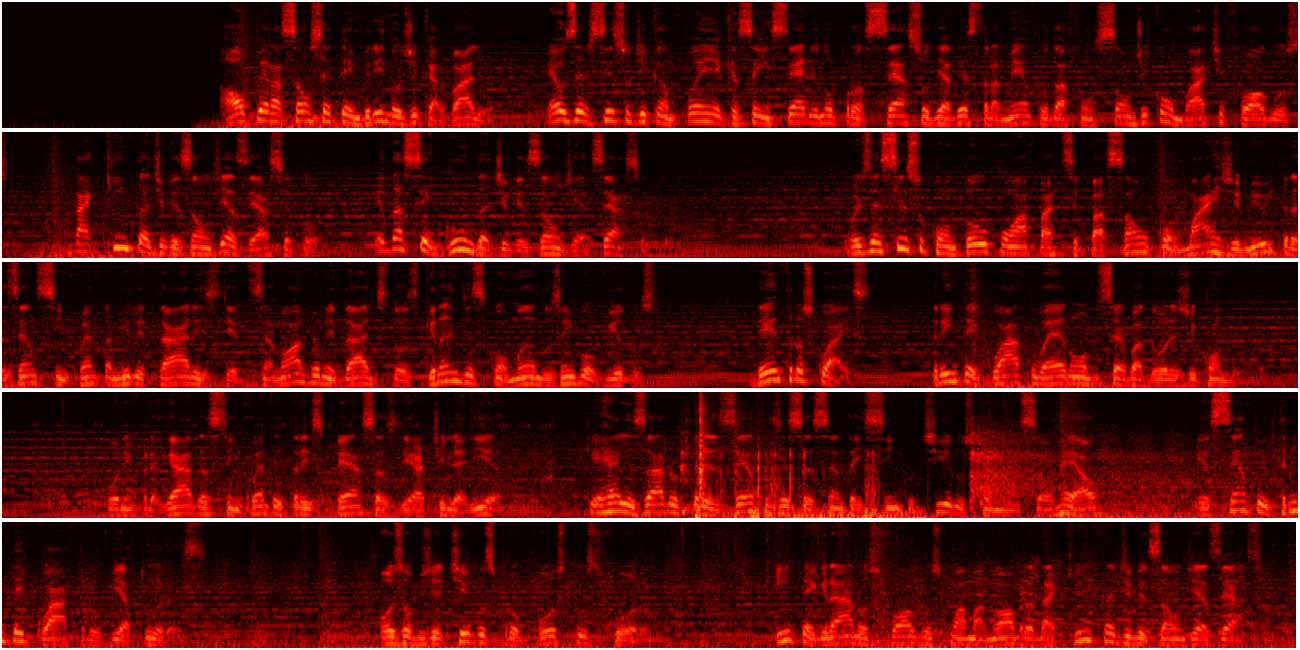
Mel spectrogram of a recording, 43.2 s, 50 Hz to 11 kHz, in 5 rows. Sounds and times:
Music: 0:01.2 - 0:43.1
Speech: 0:01.5 - 0:13.1, 0:14.2 - 0:21.7, 0:22.3 - 0:25.7, 0:26.3 - 0:35.9, 0:37.1 - 0:39.0, 0:39.7 - 0:43.0.

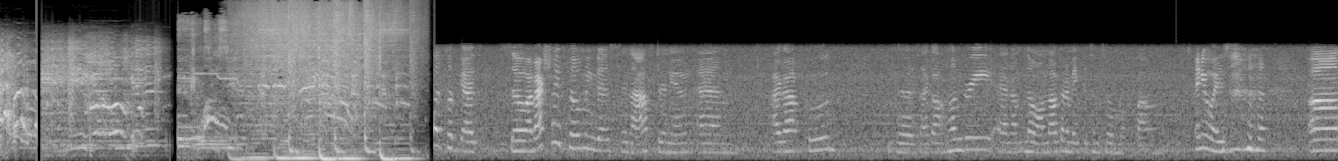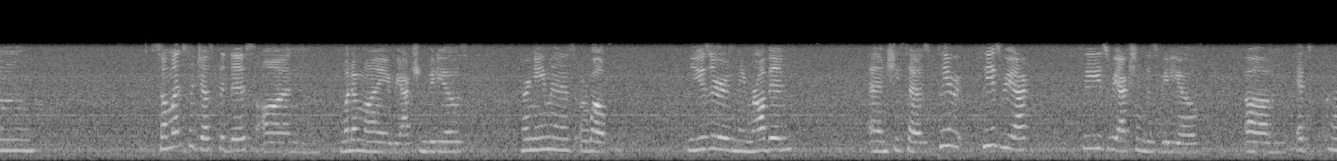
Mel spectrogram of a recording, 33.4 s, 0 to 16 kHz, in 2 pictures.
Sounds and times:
Speech: 0:05.4 - 0:10.5, 0:11.2 - 0:15.6, 0:16.4 - 0:17.2, 0:18.6 - 0:22.6, 0:23.2 - 0:24.4, 0:25.3 - 0:26.7, 0:27.6 - 0:29.6, 0:30.2 - 0:31.7, 0:32.3 - 0:33.4.

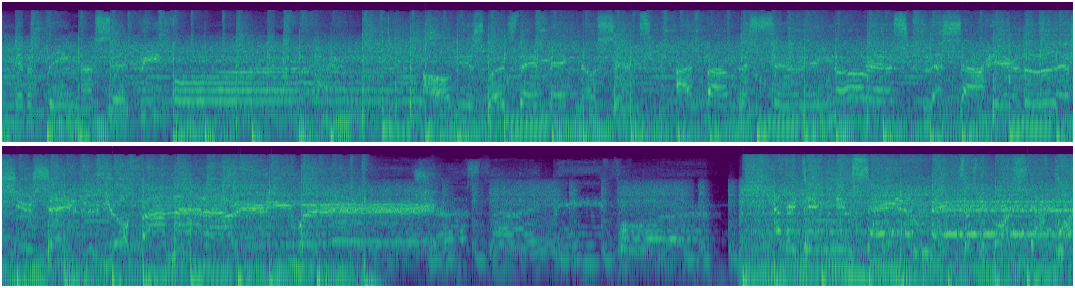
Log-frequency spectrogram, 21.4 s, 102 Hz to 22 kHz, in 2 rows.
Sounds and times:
Music: 0:00.0 - 0:21.4.

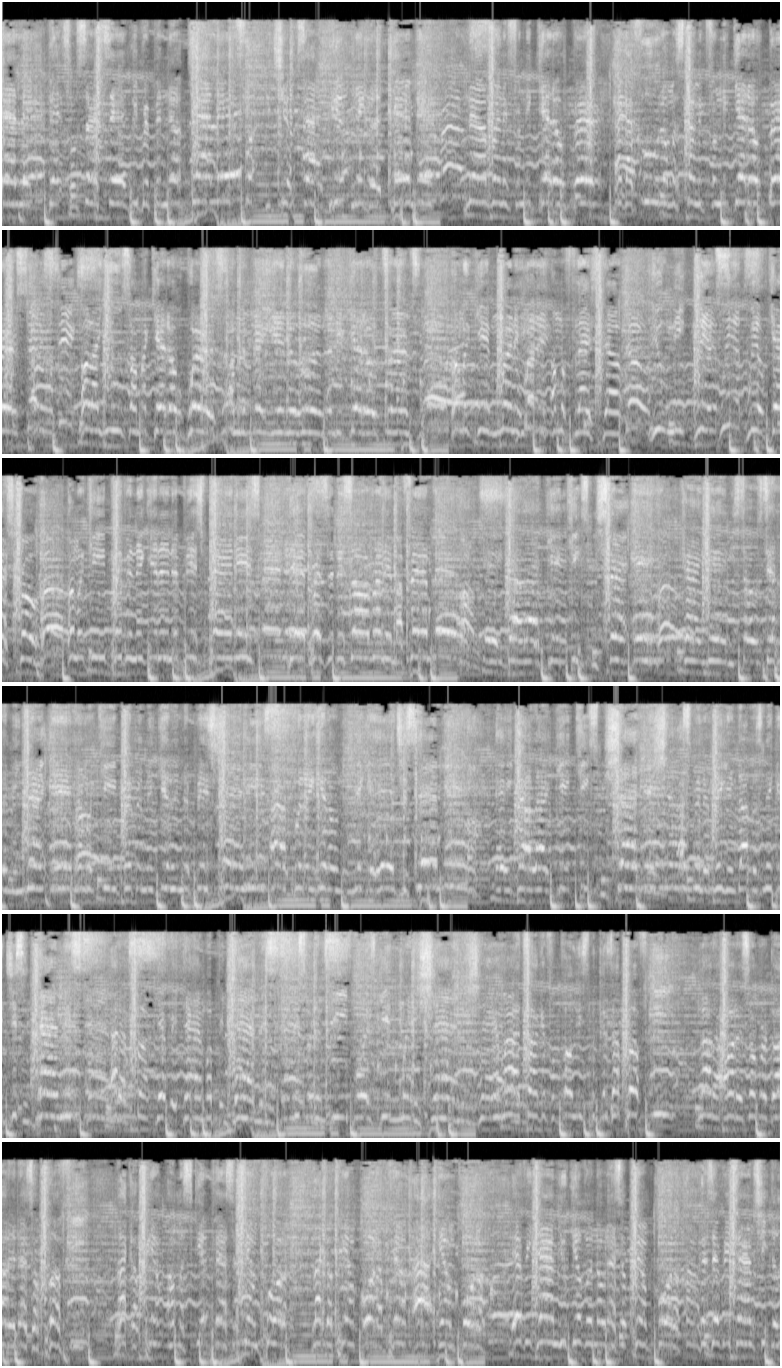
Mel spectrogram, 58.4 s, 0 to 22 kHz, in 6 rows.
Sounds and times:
Music: 0:00.0 - 0:58.3.

